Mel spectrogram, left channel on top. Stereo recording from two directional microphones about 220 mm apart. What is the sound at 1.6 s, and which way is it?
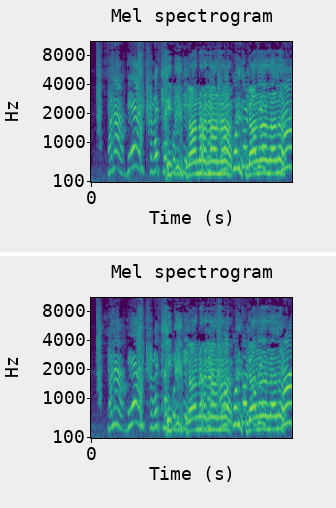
A man's voice, 30° left (ahead or behind).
